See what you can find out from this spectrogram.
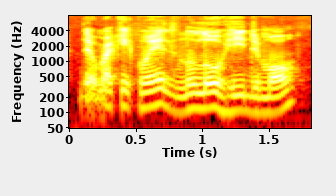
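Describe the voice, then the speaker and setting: A man's voice: mid-range voice, a little mellow. A man from Brazil co-hosting a podcast, telling stories in casual chat with lots of é and sabe. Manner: rapid storytelling, frequent é and sabe. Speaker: podcast co-host.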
